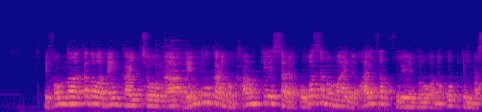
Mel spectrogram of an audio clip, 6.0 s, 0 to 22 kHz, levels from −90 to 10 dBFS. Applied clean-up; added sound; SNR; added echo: neural separator model SepFormer DNS4.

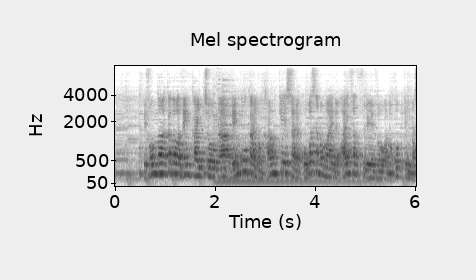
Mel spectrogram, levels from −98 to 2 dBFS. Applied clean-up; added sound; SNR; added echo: none; Piano; 17 dB; reverberation time 0.7 s.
